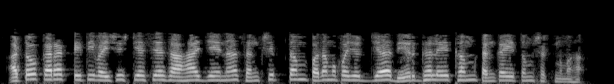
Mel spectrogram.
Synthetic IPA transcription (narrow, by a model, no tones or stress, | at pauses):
ɐʈoːkɐɾɐk̚ʈit̪iʋɐjʃiʂʈjɐsjɐs̬aːɦaːd͡ʒeːnɐsɐŋkʂip̚t̪ɐmpɐd̪ɐmupɐjud͡ʒ̪jɐd̪iːɾɡʱɐleːkʰɐmʈɐŋkɐjit̪umʃɐk̚numɐ̰ɦɐ̰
